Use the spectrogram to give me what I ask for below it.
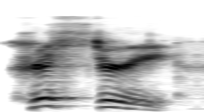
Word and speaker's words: Christory: Christery. Thank you, Christery. It's a Christery. Okay, we're making that a thing for the live streams. We now officially have a Christery, which is spelled CHRISTORY. Christery.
